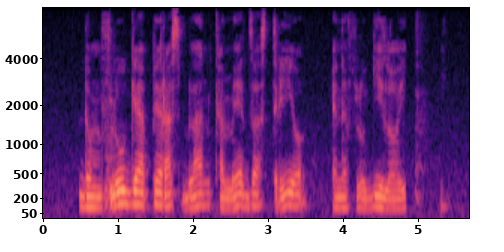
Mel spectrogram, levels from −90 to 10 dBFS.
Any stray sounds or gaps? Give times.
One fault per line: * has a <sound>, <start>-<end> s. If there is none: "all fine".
* has a cough, 4.9-5.3 s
